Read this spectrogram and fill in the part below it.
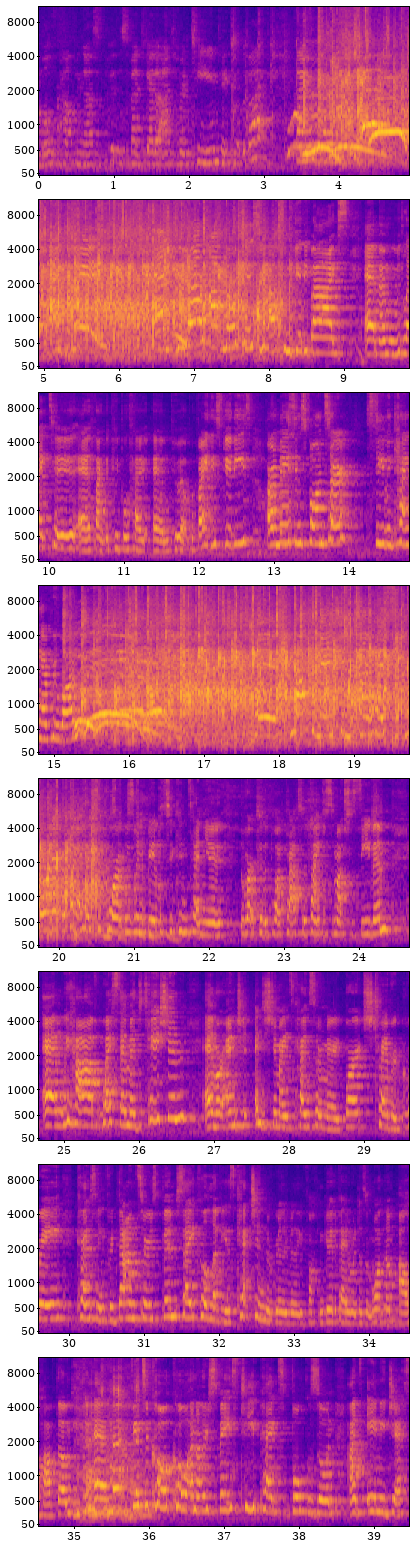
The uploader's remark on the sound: Industry Minds x Bumble LIVE Podcast Event. Industry Minds and Bumble UK team up to bring you a live podcast.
